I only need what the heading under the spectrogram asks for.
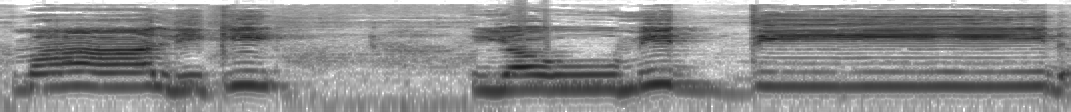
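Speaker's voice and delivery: یوم الدین with a long ee in الدین, slow; held deen. Shown as a demonstration. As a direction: pause and hold the ee of الدین. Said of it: "دین پہ اس لیے رکے". (الدین پر ٹھہراؤ)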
